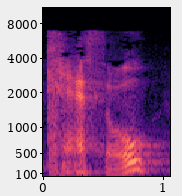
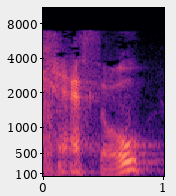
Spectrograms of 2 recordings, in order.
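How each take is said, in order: First: It is said with an American accent. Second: The same.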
